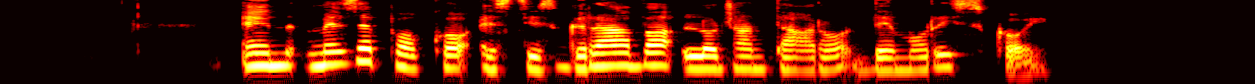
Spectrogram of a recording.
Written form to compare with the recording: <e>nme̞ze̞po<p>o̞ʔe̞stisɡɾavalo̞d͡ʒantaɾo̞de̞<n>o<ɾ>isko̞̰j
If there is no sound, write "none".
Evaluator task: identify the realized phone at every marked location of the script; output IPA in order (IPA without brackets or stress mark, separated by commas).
e, k, m, ɾ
